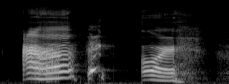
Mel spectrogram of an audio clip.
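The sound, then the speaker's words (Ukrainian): Hiccups voiced by a person imitating them: two drawn-out, voiced hiccup sounds with a short gulping catch between them, each tailing off at the end. “Ой, що це? Ой. На тебе напала гикавка.”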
